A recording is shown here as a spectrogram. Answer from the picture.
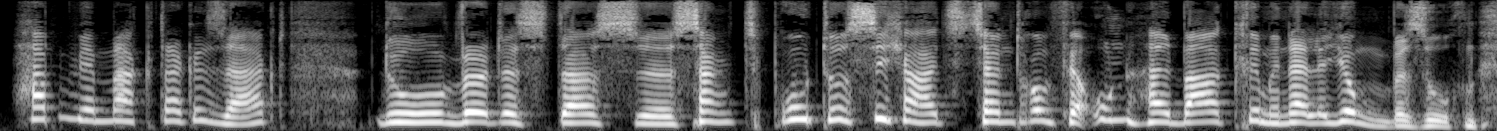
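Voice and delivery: high, loud put-on uncle voice; scheming uncle. A narrator's reading. Uncle telling Harry the cover story, menacing. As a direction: announce it with menace. Vernon reveals the lie.

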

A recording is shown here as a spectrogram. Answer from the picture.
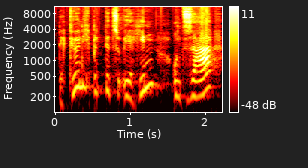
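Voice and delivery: plain reading voice

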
